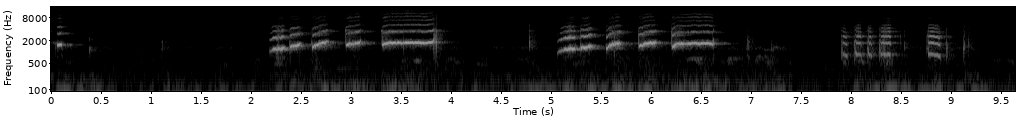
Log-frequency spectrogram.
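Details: Male Pacific parrotlet in a home, singing, chirping and talking: three bursts of rapid rising chirps, each ending in a longer held squeaky note, then a quicker stuttering run near the end.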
